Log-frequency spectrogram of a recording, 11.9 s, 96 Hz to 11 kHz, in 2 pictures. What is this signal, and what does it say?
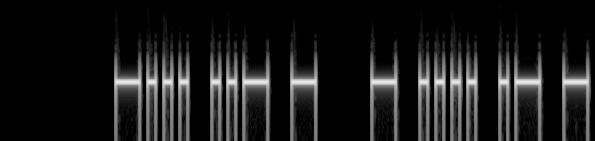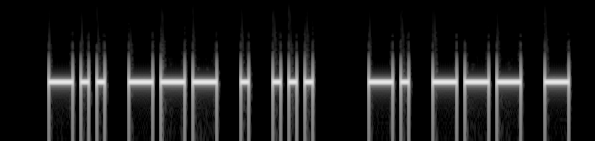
Morse code, heard as a keyed tone, about 15 wpm, 700 Hz. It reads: BUT THAT DOES NOT
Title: Sets of 5 Words 15wpm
